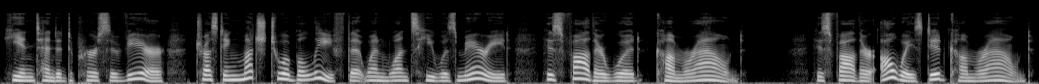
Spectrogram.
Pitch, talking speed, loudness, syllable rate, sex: 190 Hz, 150 wpm, -16 LUFS, 4.1 syllables/s, female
